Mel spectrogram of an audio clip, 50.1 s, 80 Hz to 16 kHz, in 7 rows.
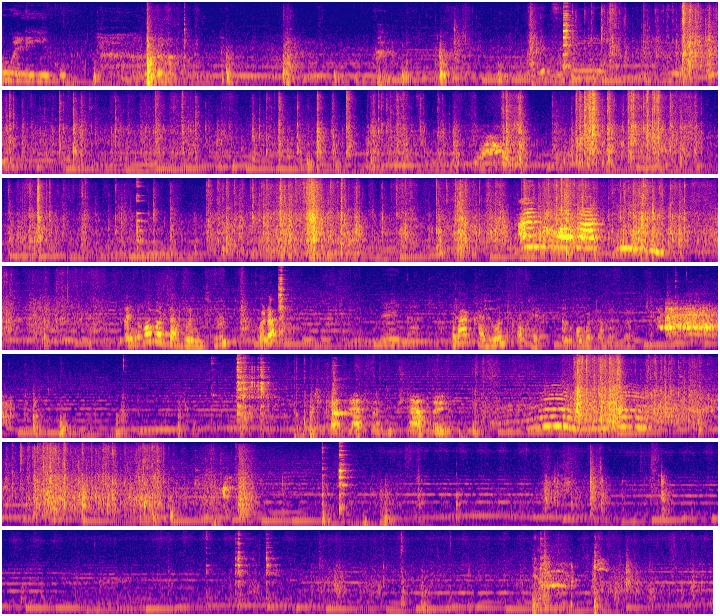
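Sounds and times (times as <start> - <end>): background music: 0.0 - 50.0
wrapping paper rustling and tearing: 5.4 - 24.0, 31.9 - 39.0, 39.6 - 43.3, 45.4 - 50.0.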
